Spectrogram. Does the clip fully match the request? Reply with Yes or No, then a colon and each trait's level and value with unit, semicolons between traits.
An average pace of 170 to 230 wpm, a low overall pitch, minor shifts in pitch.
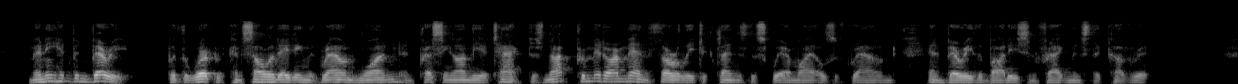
No: average, 190 wpm; low, 100 Hz; average, 3.3 semitones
